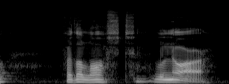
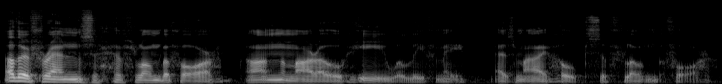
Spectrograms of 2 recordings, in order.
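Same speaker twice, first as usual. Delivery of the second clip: muttered, sinking softer and lower to the end; barely more than a mutter, fading away; 7 semitones lower, 6 dB quieter than usual. A narrator's reading. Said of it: "scarcely more than muttered".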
